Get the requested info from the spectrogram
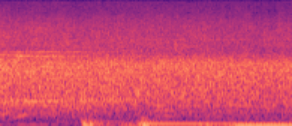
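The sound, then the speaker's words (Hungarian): Steady audience applause in the Trend FM radio studio during a morning show, a dense crackle of many clapping hands that fills the whole two seconds at an even, fairly loud level, with a low rumble underneath. “Várjál, mert van közönség.”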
